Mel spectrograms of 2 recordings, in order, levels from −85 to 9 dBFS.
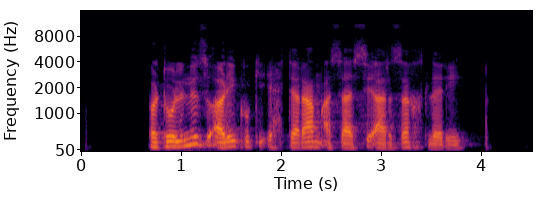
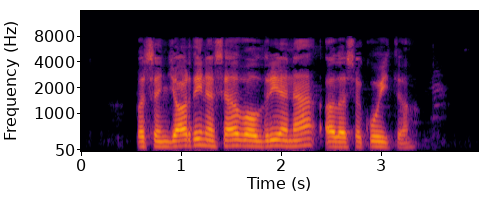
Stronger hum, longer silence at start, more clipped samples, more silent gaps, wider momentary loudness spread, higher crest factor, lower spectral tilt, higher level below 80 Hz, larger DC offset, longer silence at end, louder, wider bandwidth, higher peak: neither; first, 0.7 s vs 0.55 s; neither; neither; about the same, 11 LU vs 11 LU; about the same, 20 dB vs 16 dB; first, -8 dB/octave vs -5.5 dB/octave; about the same, -64 dBFS vs -60 dBFS; neither; about the same, 0.7 s vs 0.65 s; second, -23 LUFS vs -16 LUFS; first, 11 kHz vs 8 kHz; about the same, -4 dBFS vs -2 dBFS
